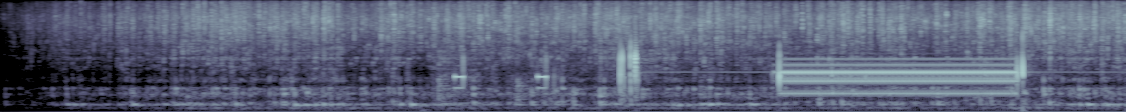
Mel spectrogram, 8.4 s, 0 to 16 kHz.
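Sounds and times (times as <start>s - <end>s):
telephone keypad beeps: 3.3s - 7.8s
steady electronic telephone tone: 5.8s - 7.7s.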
